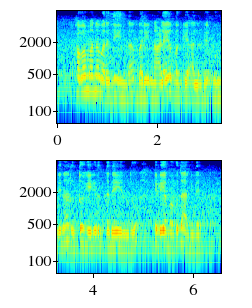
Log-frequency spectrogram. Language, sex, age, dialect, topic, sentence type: Kannada, female, 18-24, Central, agriculture, statement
